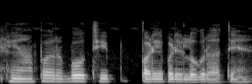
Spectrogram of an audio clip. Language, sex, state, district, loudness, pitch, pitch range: Hindi, male, Chhattisgarh, Kabirdham, -19 LUFS, 130 Hz, 120-140 Hz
